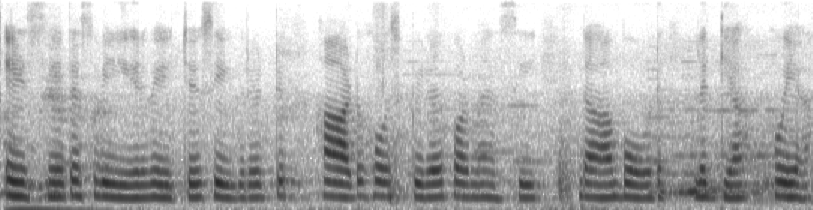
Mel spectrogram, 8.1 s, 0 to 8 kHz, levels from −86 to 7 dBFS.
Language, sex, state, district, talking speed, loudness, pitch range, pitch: Punjabi, female, Punjab, Kapurthala, 80 wpm, -18 LUFS, 185-200 Hz, 195 Hz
